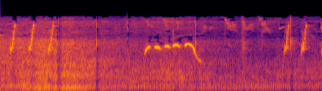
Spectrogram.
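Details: Greater green leafbird song in a canary-like style with cililin and lovebird-type rapid phrases: sparse high, sharp upward chirps, then a sustained wavering whistle that drops at its end, followed by short clipped notes and more isolated chirps.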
